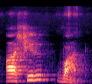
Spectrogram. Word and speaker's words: आशीर्वाद: के आशितों वक्त अब यह कि नियम है अगर किसी शब्द के ऊपर रेप के रूप में आया हूं तो जिस वर्ण पर लगता है जिस वर्ण पर लगता है उस वर्ण से पहले उसका उच्चारण होता है जिस वर्ण पर लगता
